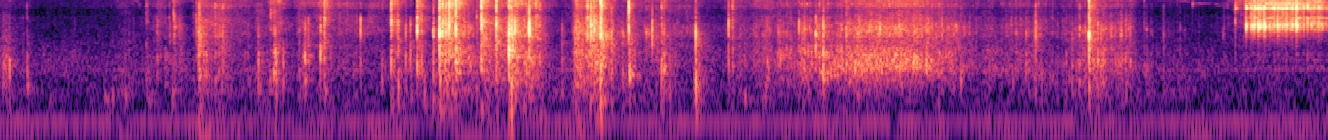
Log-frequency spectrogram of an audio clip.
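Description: A brand new bag of coffee beans is handled and crinkled up close, with irregular crackling plastic rustles and crisp snaps that are loud in bursts, set in an otherwise quiet room.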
